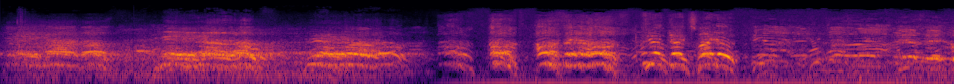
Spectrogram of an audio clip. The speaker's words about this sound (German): Rechtes Gedankengut, das sich hier in den Straßen Rostocks in brutalster Form entlädt, findet man zuhauf, auch im Fußball. So sind in sämtlichen deutschen Stadien rassistische Rufe zu hören.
